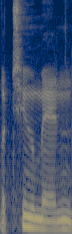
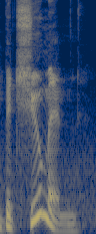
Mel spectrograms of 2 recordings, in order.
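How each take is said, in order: First: The middle consonant is a plain t sound. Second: The middle consonant is a ch sound.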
